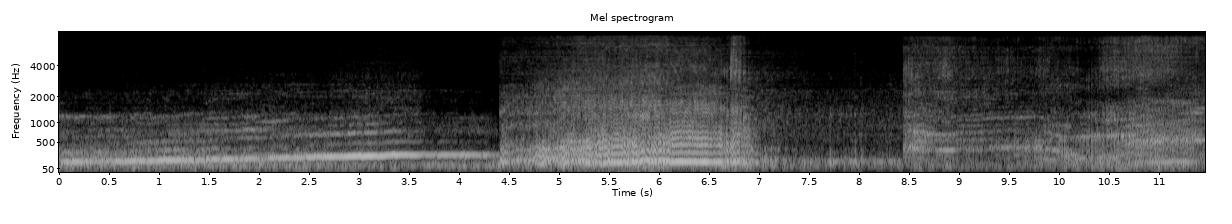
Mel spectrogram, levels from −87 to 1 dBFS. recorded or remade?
remade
